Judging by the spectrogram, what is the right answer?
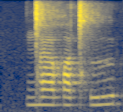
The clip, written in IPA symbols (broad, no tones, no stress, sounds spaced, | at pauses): ŋ͡ǀ æ χ a ǀʰ ʉ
